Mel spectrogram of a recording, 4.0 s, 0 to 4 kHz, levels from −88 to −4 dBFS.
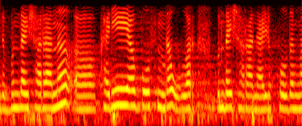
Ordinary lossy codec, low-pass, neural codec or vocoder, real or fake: none; 3.6 kHz; none; real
